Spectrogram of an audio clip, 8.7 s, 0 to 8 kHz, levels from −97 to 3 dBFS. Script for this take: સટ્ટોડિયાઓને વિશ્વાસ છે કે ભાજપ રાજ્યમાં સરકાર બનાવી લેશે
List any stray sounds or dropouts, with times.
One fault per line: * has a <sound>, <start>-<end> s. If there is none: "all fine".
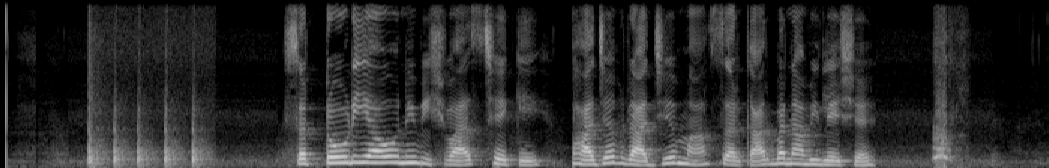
* has a thud, 0.7-1.8 s
* has a bark, 7.8-8.1 s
